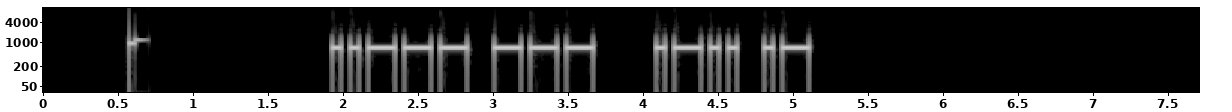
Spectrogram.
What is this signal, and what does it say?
Morse code, heard as a keyed tone, about 20 wpm, 700 Hz. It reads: 2O LA
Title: Winter Field Day Exchanges 20wpm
